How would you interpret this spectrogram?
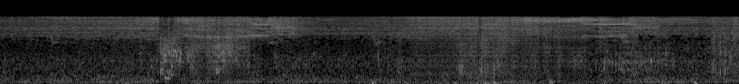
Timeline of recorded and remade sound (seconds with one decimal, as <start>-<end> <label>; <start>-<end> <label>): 0.0-1.9 recorded; 1.9-2.5 remade; 2.5-4.1 recorded; 4.1-5.9 remade; 5.9-7.4 recorded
